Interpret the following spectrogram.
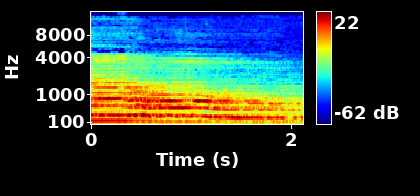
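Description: Gurbani kirtan in Raag Malkauns: a sung voice holds and slides down a long note over a harmonium drone. The drone drops out about a second in, and the music dies away near the end.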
